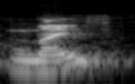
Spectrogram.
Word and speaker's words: knife: we are not accounting the k is silent so now knife knife means we are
